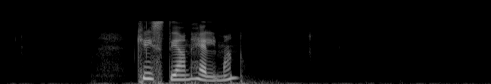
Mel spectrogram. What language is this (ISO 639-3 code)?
swe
